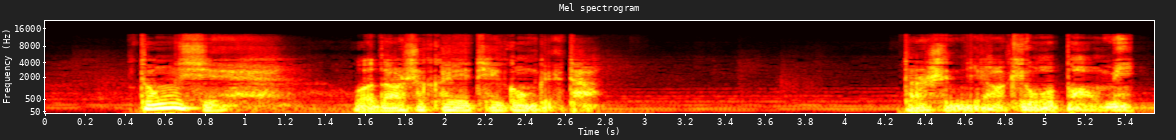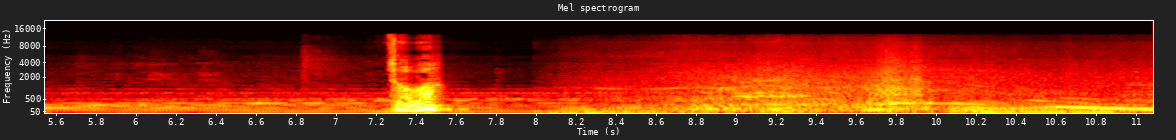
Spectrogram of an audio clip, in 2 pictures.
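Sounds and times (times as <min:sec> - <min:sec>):
speech: 0:00.5 - 0:02.9, 0:04.3 - 0:05.6, 0:07.3 - 0:07.6
broadband road rush: 0:08.0 - 0:11.0
car engine whir while driving: 0:08.0 - 0:11.0
rising tonal sweep: 0:08.0 - 0:11.0.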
